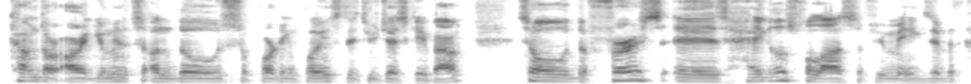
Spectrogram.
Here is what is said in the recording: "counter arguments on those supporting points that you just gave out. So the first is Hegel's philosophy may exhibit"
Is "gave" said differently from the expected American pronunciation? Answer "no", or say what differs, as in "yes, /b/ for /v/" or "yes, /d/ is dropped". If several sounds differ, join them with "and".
yes, /p/ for /v/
